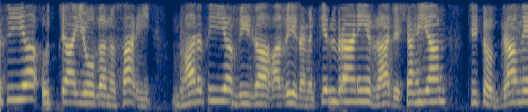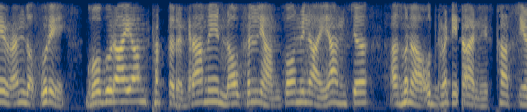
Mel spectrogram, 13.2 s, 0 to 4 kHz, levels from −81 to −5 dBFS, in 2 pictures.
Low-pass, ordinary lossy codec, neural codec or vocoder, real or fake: 3.6 kHz; AAC, 24 kbps; codec, 44.1 kHz, 1.7 kbps, Pupu-Codec; fake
